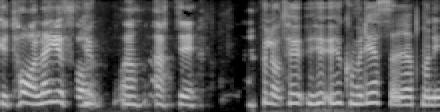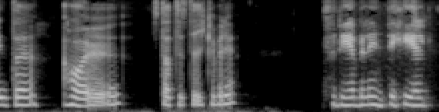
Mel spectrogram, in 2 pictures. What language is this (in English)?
Swedish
